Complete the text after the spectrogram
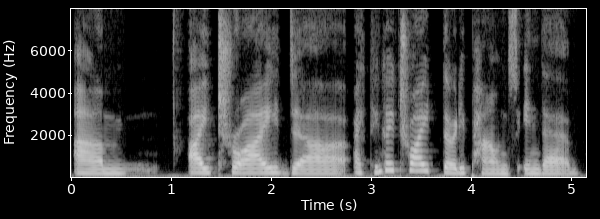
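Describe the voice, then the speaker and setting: A woman's voice: medium pitch, takes it slowly, clean tone, no room sound, clean studio sound. A woman in her forties from India, with an Indian accent, talking casually as an interview guest. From Delhi, India. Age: 40s. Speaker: podcast guest, food entrepreneur.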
